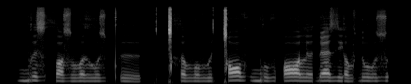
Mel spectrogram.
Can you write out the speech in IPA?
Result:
bɨz θɔzvəɣuzpʼɨ | ǀʰəvʊvɨǀɔv ɡ͡buvʔɔ lɨɗɛz jəvɗuz

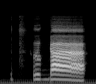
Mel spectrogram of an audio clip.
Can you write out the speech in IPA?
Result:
t͡sʼɵɡɽa

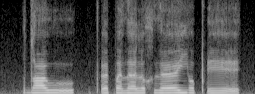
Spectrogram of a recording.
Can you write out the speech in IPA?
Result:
dˤuː | pʼœpɐðɐlox ðœːjo pʼɪː

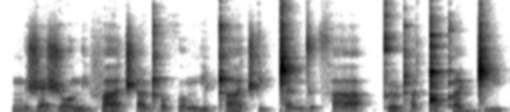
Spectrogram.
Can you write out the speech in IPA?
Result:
ŋəʒæʒɔni fat͡ʃʼaɖʱɔθ ɔŋi ʈʰat͡ʃʼi ǁændɵt͡sʰa | kʼɵɖʱa ǃɵqʼiɡǁi

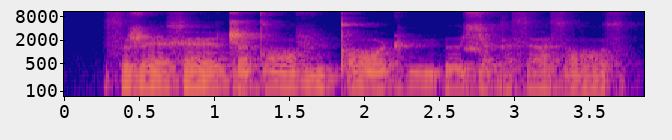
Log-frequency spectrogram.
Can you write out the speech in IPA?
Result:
saʐæːxæː ɖ͡ʐa dɒː vʉ kʼɒː ɖʱʉːʔəːɕa ɡasaːsɒːs

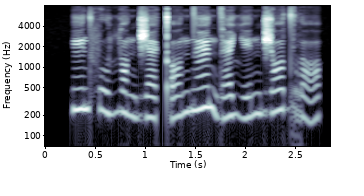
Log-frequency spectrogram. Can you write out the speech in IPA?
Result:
ẽ˦˥dfo˦˨ʎɒ˦˨nd͡ʒæ˨˩ kʼɒ˩˧ndæ̃˦˥ndæ˩˧ ʎe˩˧nd͡ʒɒ˦˥drɒ˧˩˧

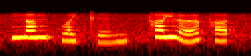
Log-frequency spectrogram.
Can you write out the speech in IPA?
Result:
n̪ɐ˥ŋkʷʰɐ˧jkʰɪ˨˧ŋ | t̪ʰɐ˥jlœː˨˥pʰɐ˧t̚

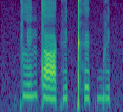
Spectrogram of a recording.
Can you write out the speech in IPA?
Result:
kli˥˩ntaː˧ki˦˥t̚kʰe˦˥k̚ bi˥˩t̚

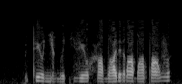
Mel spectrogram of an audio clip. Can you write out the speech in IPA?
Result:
tʲoɟɘɡɤc zʲoxɘ dˤarʲadˤɜtˤɜv

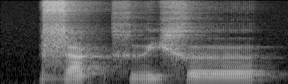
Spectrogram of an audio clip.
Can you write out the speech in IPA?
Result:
za˨˩k̚xɨ˨˩jxəː˨˩

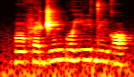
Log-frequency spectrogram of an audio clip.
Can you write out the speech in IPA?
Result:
ɔ̃˨fɛ˨ d͡ʒĩ˨˦ɡ͡bo˧ji˧ dĩ˧ ɡɔ˨

